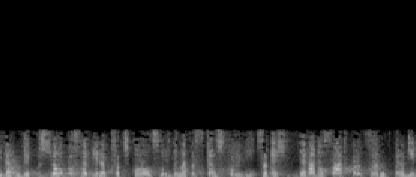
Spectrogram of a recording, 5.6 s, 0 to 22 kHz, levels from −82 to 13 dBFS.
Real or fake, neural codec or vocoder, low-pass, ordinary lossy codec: fake; codec, 44.1 kHz, 0.9 kbps, DAC; 7.2 kHz; MP3, 24 kbps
